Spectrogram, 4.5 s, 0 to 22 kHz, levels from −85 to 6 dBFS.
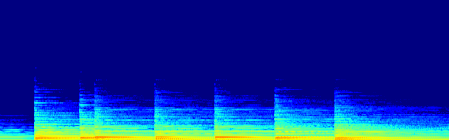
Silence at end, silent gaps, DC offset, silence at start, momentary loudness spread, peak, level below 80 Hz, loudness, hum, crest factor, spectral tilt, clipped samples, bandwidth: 0 s; none; under 0.1%; 0 s; 7 LU; -8 dBFS; -58 dBFS; -23 LUFS; none; 14 dB; -8.5 dB/octave; under 0.1%; 7.2 kHz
